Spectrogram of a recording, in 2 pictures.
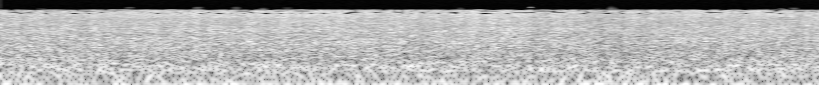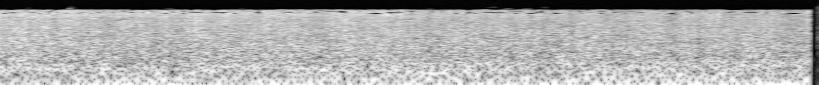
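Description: Floodwater and mud rushing down a swollen channel, a loud, steady noise without a break.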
